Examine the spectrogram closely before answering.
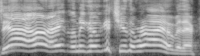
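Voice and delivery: high, quick, eager bartender voice; mock the pushy bartender, quick and bright; a hammed-up eager barman, high and fast.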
